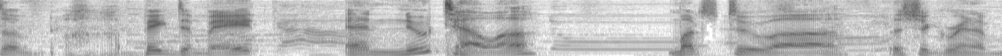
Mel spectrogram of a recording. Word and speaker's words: Nutella: If the company says you pronounce their name Nutella, that's how it's pronounced.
